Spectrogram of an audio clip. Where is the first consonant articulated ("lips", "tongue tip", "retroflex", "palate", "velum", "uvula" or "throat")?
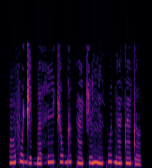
lips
